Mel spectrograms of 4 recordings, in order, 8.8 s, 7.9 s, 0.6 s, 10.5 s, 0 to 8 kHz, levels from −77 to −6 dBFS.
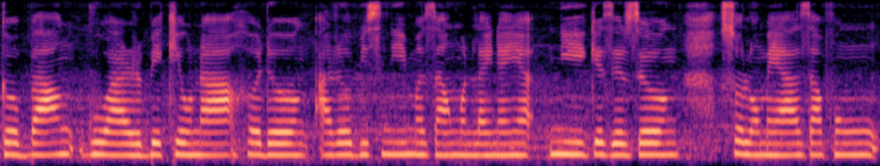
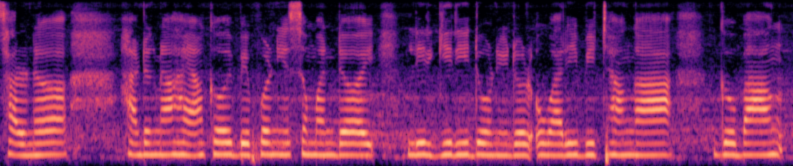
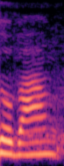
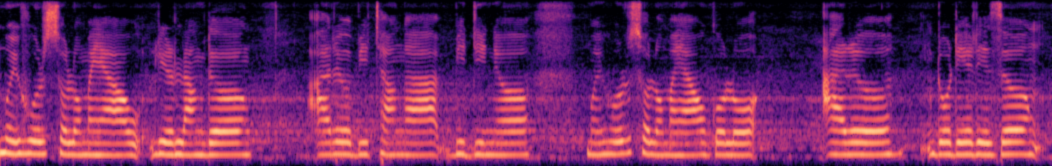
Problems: none marked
